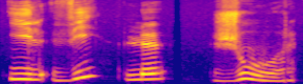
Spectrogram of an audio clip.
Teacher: Il and vi, it's identical. And you don't pronounce the T, it's a silent T.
